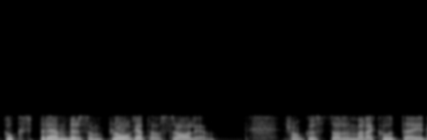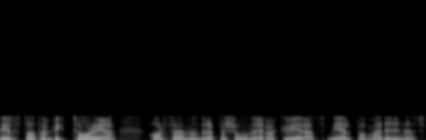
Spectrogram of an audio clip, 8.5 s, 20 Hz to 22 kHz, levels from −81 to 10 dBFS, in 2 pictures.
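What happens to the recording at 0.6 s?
At 0.6 s the microphone input gain was likely set about 3 dB too high, causing microphone overload from 0.41 to 0.75 s: a small share of peaks hit the converter's ceiling and flatten, adding a harsh crackle to the loudest moments.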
